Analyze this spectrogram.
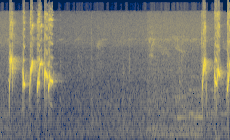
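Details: Red-whiskered bulbul song played to stir caged birds in Thailand: a brisk phrase of five sharp chirped notes with a falling tail, a quiet pause with soft background murmur, then three more loud chirps.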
